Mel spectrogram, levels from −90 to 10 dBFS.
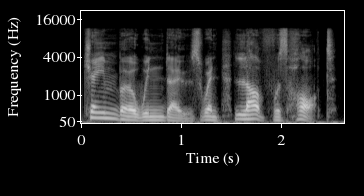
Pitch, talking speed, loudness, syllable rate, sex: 125 Hz, 135 wpm, -17 LUFS, 3.4 syllables/s, male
